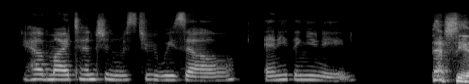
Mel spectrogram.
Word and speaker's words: Weasel: And my name is Weasel. First part rhymes with squeeze.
